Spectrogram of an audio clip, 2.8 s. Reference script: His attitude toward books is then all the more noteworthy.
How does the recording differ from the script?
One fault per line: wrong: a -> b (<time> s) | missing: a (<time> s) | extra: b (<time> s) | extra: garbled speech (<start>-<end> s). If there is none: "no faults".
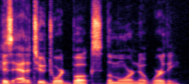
missing: is then all (1.6 s)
